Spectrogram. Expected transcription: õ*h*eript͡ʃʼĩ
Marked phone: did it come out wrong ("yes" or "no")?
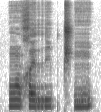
yes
